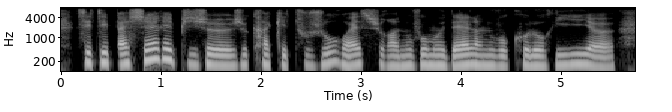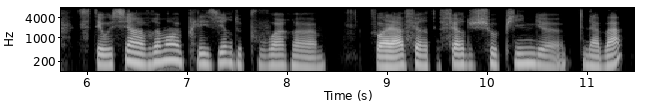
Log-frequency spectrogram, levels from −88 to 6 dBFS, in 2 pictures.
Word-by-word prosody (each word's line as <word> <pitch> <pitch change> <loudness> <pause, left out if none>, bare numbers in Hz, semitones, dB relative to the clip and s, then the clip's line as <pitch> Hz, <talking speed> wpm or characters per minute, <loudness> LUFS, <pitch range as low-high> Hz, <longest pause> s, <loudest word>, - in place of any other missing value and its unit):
C'était 185 0 -1
pas 165 +1 +2
cher 225 +7 +2
et 230 -2 +4
puis 165 -5 -8
je 155 -2 +1
je 155 +2 -5
craquais 155 -1 -5
toujours, 165 +5 -6
ouais 155 +1 +1
sur 160 -2 -7
un 145 -1 -1
nouveau 150 +2 -3
modèle, 150 +1 +1
un 155 - -1
nouveau 145 -2 -4
coloris, 155 +3 -2
heu, 135 -1 -1 0.3
c'était 160 - -3
aussi 155 +6 +1
un 180 -3 +7
vraiment 190 +6 +4
un 210 - +3
plaisir 175 +1 -2
de 165 - -6
pouvoir, 155 -2 -3
heu, 135 -3 -1 0.6
voilà 140 0 +8
faire 160 0 0
d 145 - -1
faire 160 +2 +1
du 155 - -9
shopping, 170 +2 -1
heu, 145 -1 -4 0.2
là-bas 150 +3 +2
155 Hz, 185 wpm, -24 LUFS, 150-170 Hz, 0.6 s, voilà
